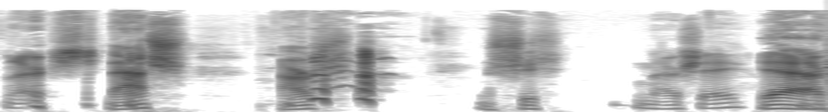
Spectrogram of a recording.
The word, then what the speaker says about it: Narshe: I mean, I think it's pronounced Narsh. Nash. Narsh. Narshe. Yeah, Narshe.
